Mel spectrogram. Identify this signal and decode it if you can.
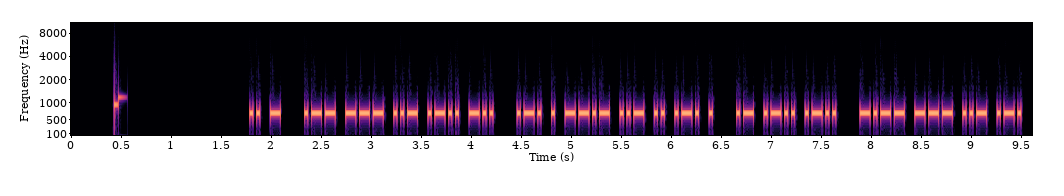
Morse code, heard as a keyed tone, about 34 wpm, 700 Hz. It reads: IT WOULD REQUIRE ALL YOUR
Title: Sentences from Top 1000 Words - Review Part 6 - 35wpm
